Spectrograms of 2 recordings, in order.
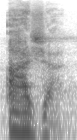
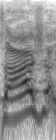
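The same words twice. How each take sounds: First: Said in the usual way. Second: Haja called out loud and rising; booming Haja. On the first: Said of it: "O que que ele falou?". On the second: Shown as a demonstration. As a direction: proclaim Haja like God's command. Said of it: "Então disse Deus".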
